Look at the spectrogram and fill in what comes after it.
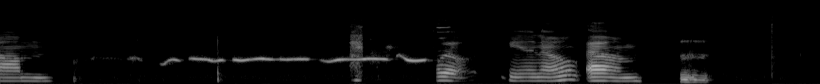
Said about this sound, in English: I feel about that whistling. Yeah, sorry, it is nice.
